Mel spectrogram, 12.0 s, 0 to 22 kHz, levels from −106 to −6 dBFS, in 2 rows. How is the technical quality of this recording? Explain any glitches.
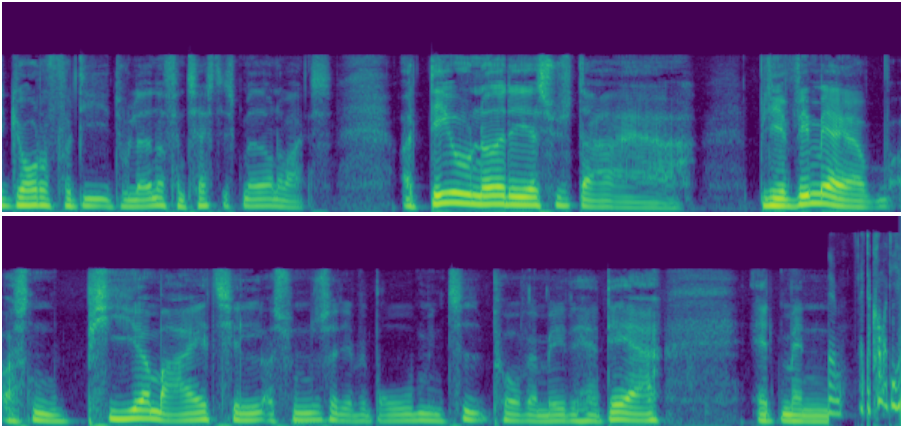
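There's one glitch worth flagging, right at the tail end. From 11.52 s to 11.99 s the speech suddenly goes high and hurried: a wrong sample rate fault. The samples are being played back faster than they were captured, with no rate conversion. Everything runs about 2.76 times too fast and jumps up roughly 17.6 semitones, which fits 16 kHz audio being played as if it were 44.1 kHz. You get that squeaky, chipmunk-like rush for the last half second.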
